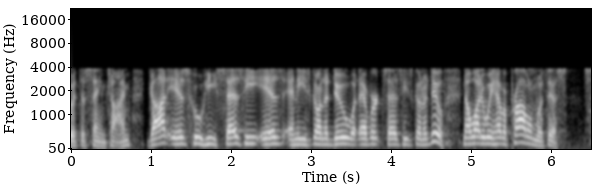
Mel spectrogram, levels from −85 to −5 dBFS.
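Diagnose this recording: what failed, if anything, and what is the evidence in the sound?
Nothing in the signal chain failed: the speech signal stays continuous and level throughout, with no break, distortion or level fault at any stage of the path.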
